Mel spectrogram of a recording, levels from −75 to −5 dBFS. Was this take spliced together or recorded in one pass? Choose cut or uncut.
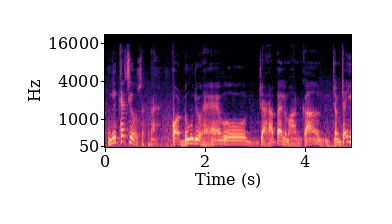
cut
